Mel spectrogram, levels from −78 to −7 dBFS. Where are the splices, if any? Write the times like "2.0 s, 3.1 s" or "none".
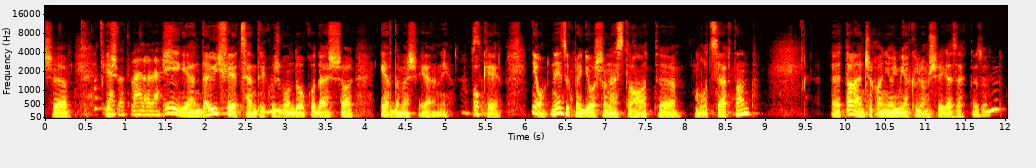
8.0 s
